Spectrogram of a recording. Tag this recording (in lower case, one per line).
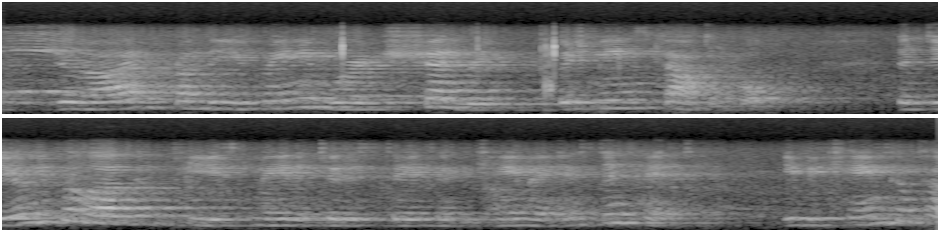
speech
